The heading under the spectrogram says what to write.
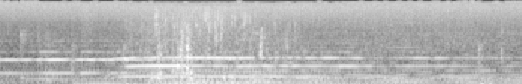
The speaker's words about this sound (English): As the small boat motors down the river, sunlight glints through the canopy.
